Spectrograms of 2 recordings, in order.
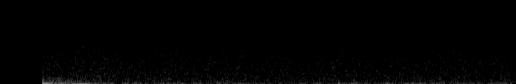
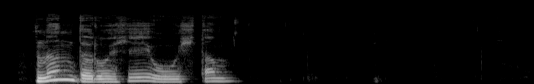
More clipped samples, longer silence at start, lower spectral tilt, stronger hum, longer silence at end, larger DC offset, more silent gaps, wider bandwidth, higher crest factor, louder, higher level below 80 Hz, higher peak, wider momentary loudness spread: neither; about the same, 0.4 s vs 0.35 s; second, -3 dB/octave vs -8 dB/octave; neither; second, 0 s vs 3 s; neither; neither; first, 16.5 kHz vs 11 kHz; about the same, 20 dB vs 18 dB; second, -58 LUFS vs -22 LUFS; first, -60 dBFS vs -66 dBFS; second, -30 dBFS vs -6 dBFS; second, 3 LU vs 11 LU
